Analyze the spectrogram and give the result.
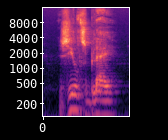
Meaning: deeply happy, deeply joyous, overjoyed
- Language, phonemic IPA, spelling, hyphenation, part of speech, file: Dutch, /zilsˈblɛi̯/, zielsblij, ziels‧blij, adjective, Nl-zielsblij.ogg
